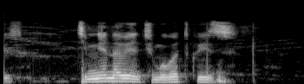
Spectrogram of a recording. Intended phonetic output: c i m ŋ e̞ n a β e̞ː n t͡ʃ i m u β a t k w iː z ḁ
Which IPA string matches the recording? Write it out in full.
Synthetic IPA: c i m ŋ e̞ n a β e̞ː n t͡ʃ i m u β a t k w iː z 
